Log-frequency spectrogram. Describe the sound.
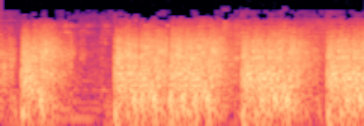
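Rapid automatic gunfire as police open fire on a suspected killer: loud, dense crackling bursts, about five sustained volleys separated by brief gaps, with no talk over them.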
